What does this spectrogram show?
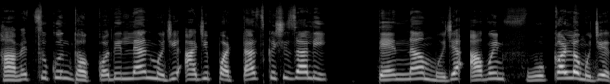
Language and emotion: Goan Konkani, angry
